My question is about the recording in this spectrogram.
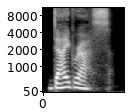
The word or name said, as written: digress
